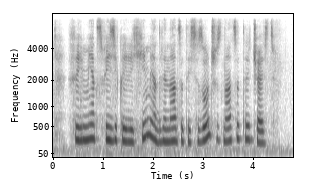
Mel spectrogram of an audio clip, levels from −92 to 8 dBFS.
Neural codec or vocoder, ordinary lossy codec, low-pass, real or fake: codec, 16 kHz in and 24 kHz out, 1 kbps, XY-Tokenizer; AAC, 48 kbps; 7.2 kHz; fake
